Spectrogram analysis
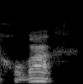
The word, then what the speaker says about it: Jehová: correcta debe ser Jehová, tal como se pronuncia Jehová, eh, encargando la última sílaba, va, mejor dicho, va, acá, va.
